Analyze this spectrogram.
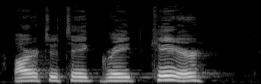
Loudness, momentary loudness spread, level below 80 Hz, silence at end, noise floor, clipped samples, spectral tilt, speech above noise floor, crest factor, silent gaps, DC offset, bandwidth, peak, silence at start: -20 LUFS; 7 LU; -72 dBFS; 0.6 s; -58 dBFS; under 0.1%; -7 dB/octave; 39 dB; 14 dB; none; under 0.1%; 16 kHz; -6 dBFS; 0.15 s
